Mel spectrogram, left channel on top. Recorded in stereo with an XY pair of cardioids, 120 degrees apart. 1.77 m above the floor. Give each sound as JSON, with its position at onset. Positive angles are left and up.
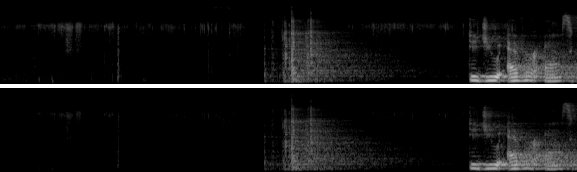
{"t": 2.6, "sound": "a microwave", "azimuth_deg": 20, "distance_m": 1.0}
{"t": 4.7, "sound": "a woman speaking", "azimuth_deg": 30, "distance_m": 0.6}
